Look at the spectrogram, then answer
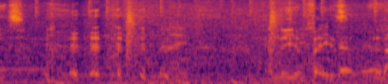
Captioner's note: laughs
